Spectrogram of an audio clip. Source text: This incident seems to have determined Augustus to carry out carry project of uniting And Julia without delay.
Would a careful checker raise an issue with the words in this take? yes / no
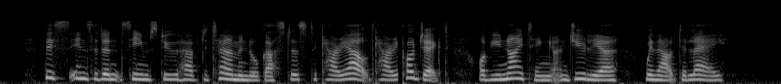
no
